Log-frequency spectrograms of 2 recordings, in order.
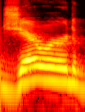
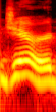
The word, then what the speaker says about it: Gerard: his name last week some people say Gerard he says that it was originally Jared so that's what I'm gonna say here on the show streaming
